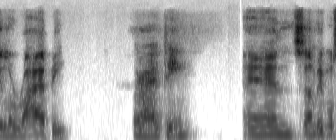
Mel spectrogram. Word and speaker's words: Liriope: And like I say, some people say lirio. I say liriope.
